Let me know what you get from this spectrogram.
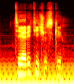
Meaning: theoretical
- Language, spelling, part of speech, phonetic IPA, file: Russian, теоретический, adjective, [tʲɪərʲɪˈtʲit͡ɕɪskʲɪj], Ru-теоретический.ogg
